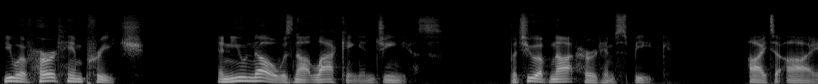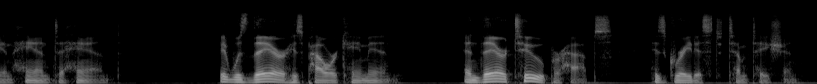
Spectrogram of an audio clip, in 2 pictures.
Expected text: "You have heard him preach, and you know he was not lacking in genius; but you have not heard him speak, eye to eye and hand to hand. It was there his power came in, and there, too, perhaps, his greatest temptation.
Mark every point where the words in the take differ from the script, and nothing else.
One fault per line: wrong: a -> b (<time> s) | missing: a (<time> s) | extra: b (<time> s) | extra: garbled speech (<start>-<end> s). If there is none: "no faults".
missing: he (2.8 s)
